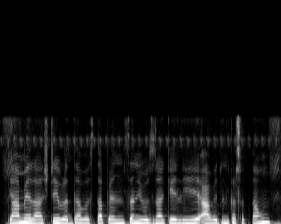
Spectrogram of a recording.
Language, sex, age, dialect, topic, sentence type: Hindi, female, 60-100, Awadhi Bundeli, banking, question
